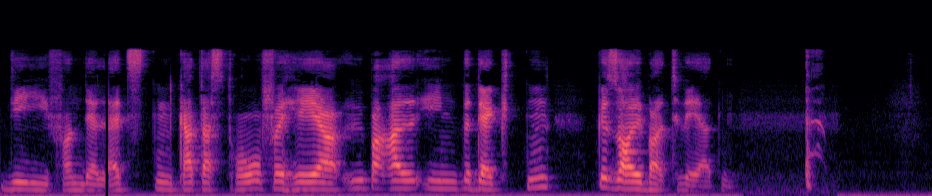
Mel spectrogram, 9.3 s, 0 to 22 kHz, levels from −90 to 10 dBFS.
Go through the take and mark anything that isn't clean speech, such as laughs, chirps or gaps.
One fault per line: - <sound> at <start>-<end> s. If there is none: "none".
- dropout at 1.0-1.1 s
- cough at 8.0-8.3 s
